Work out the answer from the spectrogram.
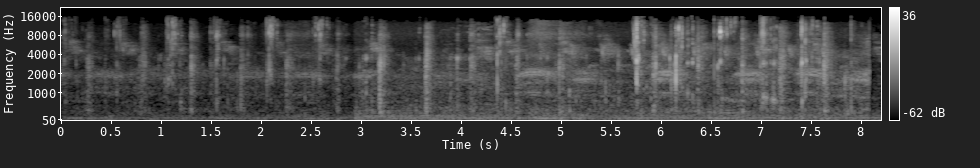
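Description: A person chewing crunchy food close to the microphone: many small crisp crunches, getting louder and busier about three seconds in.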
